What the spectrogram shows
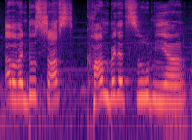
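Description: A man's voice: extremely high pitch, little pitch movement, a little slow, fairly bright tone, faint music behind, voice pushed up, full character voice. A man voicing an eager, grateful young village boy in a video game.

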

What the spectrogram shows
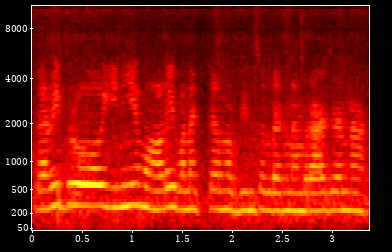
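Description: A woman's voice: on the high side, fairly even intonation, fairly quick, a little mellow, slight background noise, poor audio. A woman with a Tamil accent hosting a casual live stream from her home kitchen on a phone, cooking while she chats and greets viewers by name. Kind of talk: casual live chat reading viewer comments.

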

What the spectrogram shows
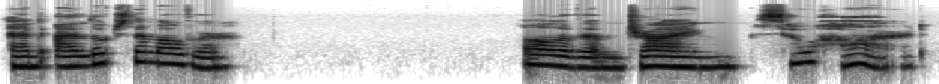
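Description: A woman's voice: medium pitch, steady tone, drawn-out words, gravelly. A woman performing a theatrical monologue as a wry, hard-drinking middle-aged woman, sardonic and self-mocking.

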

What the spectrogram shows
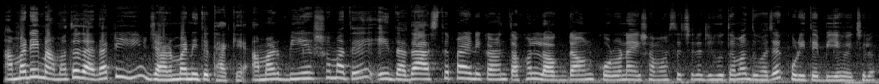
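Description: A woman's voice: on the high side, fast, few pauses, a little mellow, slight background noise. A young woman from Kolkata, chatting directly to her viewers as she narrates her family vlog. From Kolkata, India. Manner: homely, conversational storytelling. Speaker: family vlogger. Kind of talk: casual vlog voice-over.

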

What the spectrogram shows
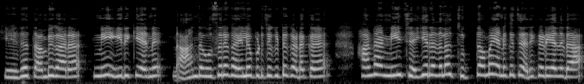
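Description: A woman voicing an anxious village mother, very high. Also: fairly even intonation, quick pace, a bit bright. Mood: tearful. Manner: pleading, scolding, emotional. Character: worried, tearful older village mother and sister. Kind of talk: cartoon voice acting.

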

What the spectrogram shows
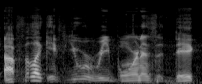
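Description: A man's voice: deep voice, sing-song, fast, sharp tone, a little hiss or hum, poor audio. A young man bantering crudely and laughing over a video game with a friend. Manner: crude, laughing, teasing slang. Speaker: gamer. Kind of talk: casual gaming banter.

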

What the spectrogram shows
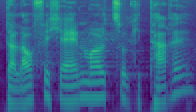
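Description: A man with a Swiss German accent, a comedian guest in casual chat, telling lively anecdotes and acting out the voices of the people in them. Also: mid-range voice, normal speed, long reverb tail. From Switzerland. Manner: lively storyteller, acts out quoted voices.

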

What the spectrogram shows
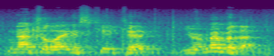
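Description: Brisk cinematographer, fast, distant mic, faint noise. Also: male voice, high-pitched, sharp tone. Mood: matter-of-fact. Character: brisk male cinematographer on a film set. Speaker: cameraman. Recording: echoey room, distant mic.

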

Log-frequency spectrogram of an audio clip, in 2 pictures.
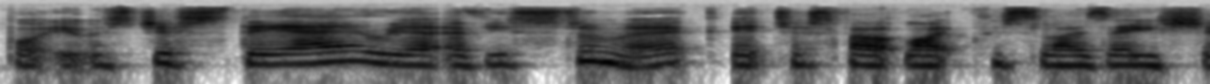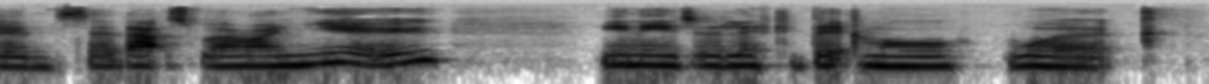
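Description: A woman's voice: mid-range voice, fairly even intonation, moderate pace. A woman in her forties, a holistic therapist, chatting earnestly as a guest on a video call. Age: 40s. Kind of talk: casual video-call chat. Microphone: video call, audio only.

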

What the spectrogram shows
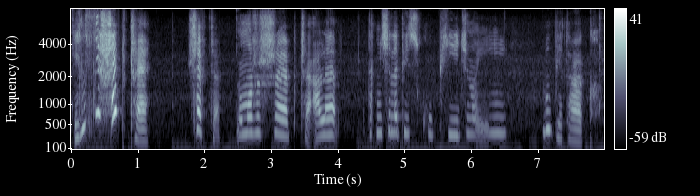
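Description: A shy, anxious schoolgirl mumbles her worries in a quiet, hesitant voice, as a woman plays her. The voice is high. The recording sounds dull and lo-fi. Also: sing-song, takes it slowly, a little hiss or hum, full character voice. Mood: defensive. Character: shy, anxious schoolgirl who whispers to herself. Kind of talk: toy role-play lesson.

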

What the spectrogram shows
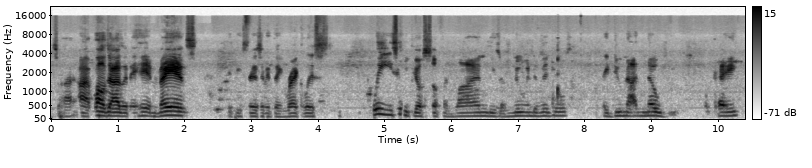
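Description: A man voicing a smooth, polite caravan leader who talks slowly and apologetically. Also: medium pitch, steady tone, sharp tone, a little hiss or hum, lightly acted, poor audio. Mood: placating.

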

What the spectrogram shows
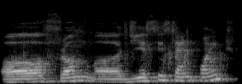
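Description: Indian accent guy doing a webinar explainer, bit higher voice, keeps rephrasing, echoey room. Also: measured pace, warm tone, a little hiss or hum. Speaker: tax consultant presenting a webinar. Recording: roomy, echoing webinar audio.

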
